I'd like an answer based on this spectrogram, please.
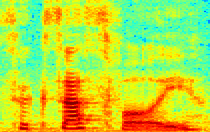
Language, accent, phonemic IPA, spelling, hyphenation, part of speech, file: English, US, /səkˈsɛs.fə.li/, successfully, suc‧cess‧ful‧ly, adverb, En-us-successfully.ogg
- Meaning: In a successful manner; with success; without failing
